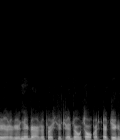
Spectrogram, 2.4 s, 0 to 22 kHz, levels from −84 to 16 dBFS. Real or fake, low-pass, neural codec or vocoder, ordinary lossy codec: fake; 9.9 kHz; autoencoder, 22.05 kHz, a latent of 192 numbers a frame, VITS, trained on many speakers; MP3, 64 kbps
